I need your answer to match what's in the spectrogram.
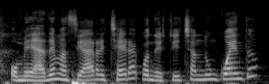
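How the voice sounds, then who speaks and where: A young woman hosts a relaxed podcast conversation. Her voice sits in a middle register. She tells stories with lively swings and sudden loud stresses. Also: mid-range voice, quick pace. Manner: animated storyteller with sudden loud emphasis. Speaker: podcast host. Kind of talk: casual chat.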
